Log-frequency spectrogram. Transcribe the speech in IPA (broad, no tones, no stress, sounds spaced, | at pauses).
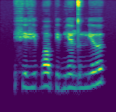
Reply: fʲ œ vʲ ɵ b ɔ pʲ ʌ bʲ œ̃ d ʊ mʲ ɵ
